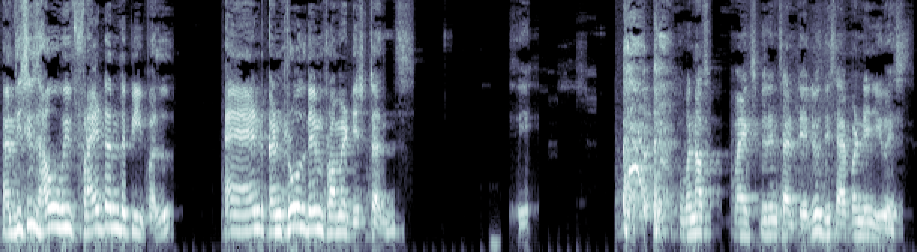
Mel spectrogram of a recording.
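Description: A man's voice: sits high, sing-song, slow pace, pauses often, a bit bright, a little hiss or hum. A man, a spiritual teacher, giving a retreat discourse with humorous storytelling and acted dialogue to a live audience.

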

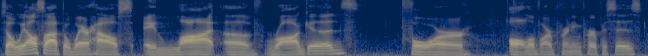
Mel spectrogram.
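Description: A man's voice: sits low, steady tone, slow pace, no room sound. A middle-aged man on a tour of a print facility, eagerly explaining each step of the machines and the operation. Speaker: print and mail manager. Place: large warehouse and print floor indoors.

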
